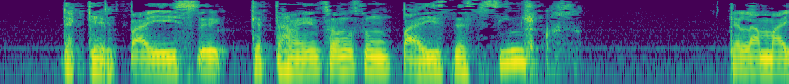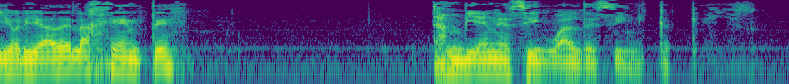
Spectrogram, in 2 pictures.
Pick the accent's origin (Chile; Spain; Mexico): Mexico; querer sorprendernos a nosotros como mexicanos diciendo esa palabra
